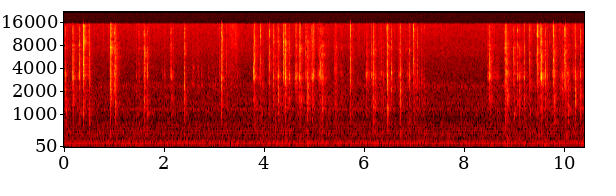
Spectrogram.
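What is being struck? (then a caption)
Plastic mechanical keyboard. Fingertips of both hands tap the keys of a full-size mechanical keyboard with plastic keycaps, producing quick, bright, clacky clicks in uneven bursts with brief pauses between them. A steady low hum runs underneath throughout.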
